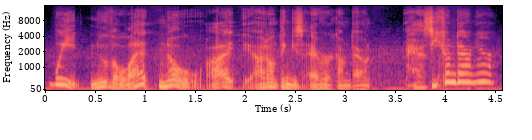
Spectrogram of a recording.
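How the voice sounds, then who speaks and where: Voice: mid-range voice, huge pitch swings, moderate pace. A streamer giving casual live commentary on a game, reacting and thinking aloud.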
